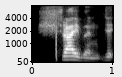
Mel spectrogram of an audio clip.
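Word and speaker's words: schreiben: इसके बाद यहाँ पर एक और शब्द आता है श्राइबन। यहाँ पे ई और आई आ गया ना तो ये आई बन जाएगा पूरा, ठीक है ना, ये हो जाएगा श्राइबन, श्राइबन, श्राइबन।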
